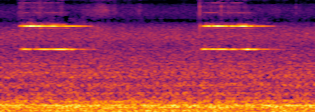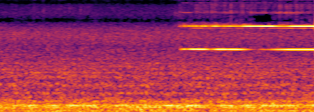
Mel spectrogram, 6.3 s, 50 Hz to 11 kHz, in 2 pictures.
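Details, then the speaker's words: Dermatologist removing skin tags and dermatosis papulosa nigra (DPN) lesions with laser, energy delivered directly onto the lesions: steady machine hiss with short high-pitched tones recurring every few seconds. CO2 laser ablation sound. "तो उसके बाद आपके जो lesions हैं, डीपीएन्स में तो legion को hold करने की जरूरत नहीं होती, डायरेक्ट जो लीजन होता है उसी के ऊपर एनर्जी डिलीवर करके उसको डिस्ट्रॉय कर दिया जाता है।"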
